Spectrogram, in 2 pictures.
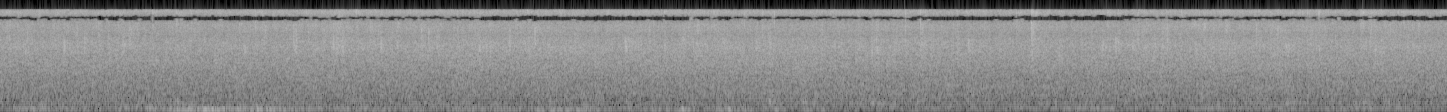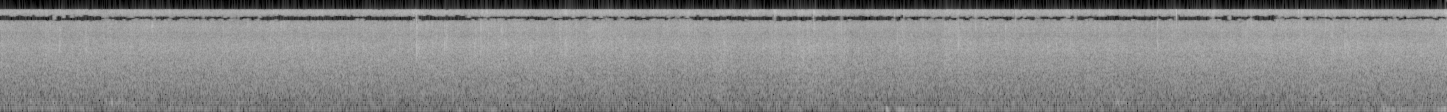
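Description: Steady rain falling on palm fronds and leafy trees, an even hiss of drops with no let-up. A brief low rumble comes about two seconds in and again near the end.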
